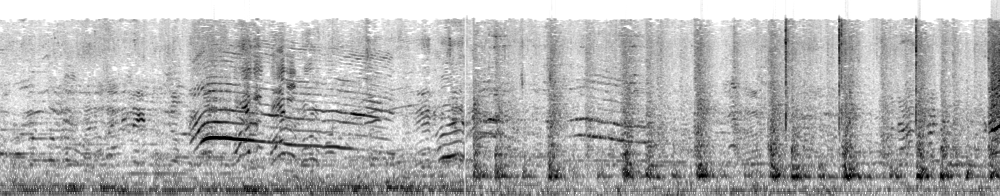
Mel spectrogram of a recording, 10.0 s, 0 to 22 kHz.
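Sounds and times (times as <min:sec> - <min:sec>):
crowd chattering and shouting: 0:00.0 - 0:10.0.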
